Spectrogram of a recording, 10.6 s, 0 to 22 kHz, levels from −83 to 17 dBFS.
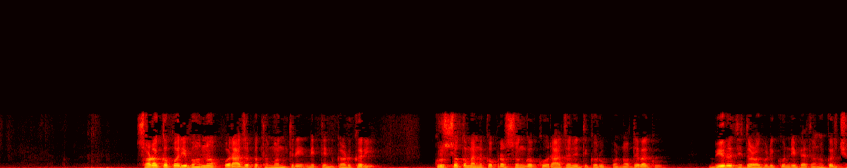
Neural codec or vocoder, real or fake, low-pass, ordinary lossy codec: none; real; 7.2 kHz; none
